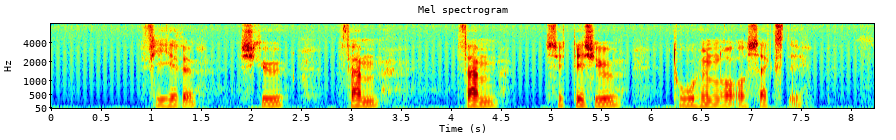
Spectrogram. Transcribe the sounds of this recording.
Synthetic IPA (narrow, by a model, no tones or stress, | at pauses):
fiːʁəʃʉːfɛm | fɛm | sʏt̪ɪʃʉːt̪ʰuːɦʉnd̪ʁəʔoːsɛkst̪ɪ̰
